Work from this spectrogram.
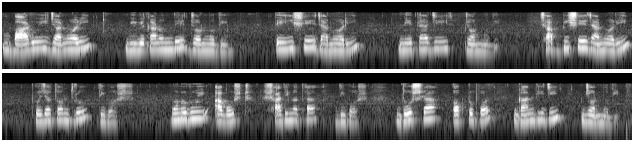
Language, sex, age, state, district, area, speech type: Bengali, female, 45-60, West Bengal, Howrah, urban, spontaneous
